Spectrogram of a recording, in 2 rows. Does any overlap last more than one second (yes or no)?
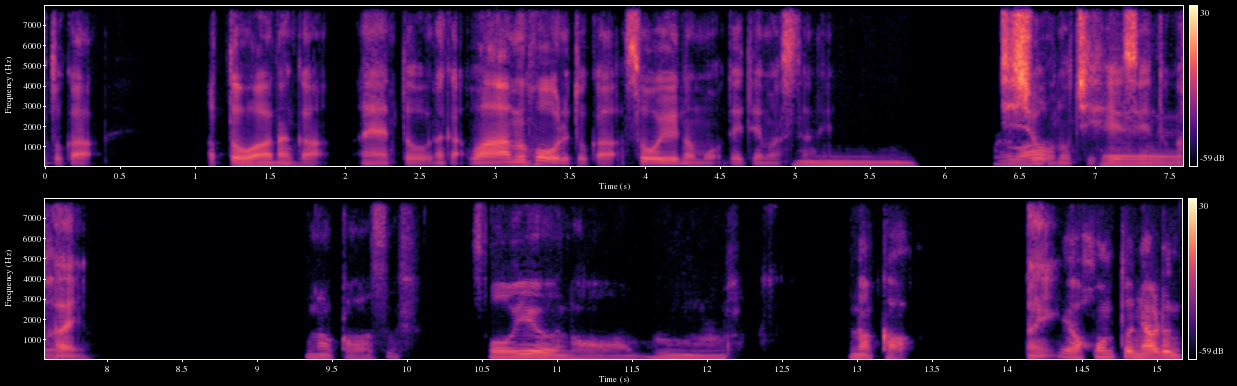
yes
